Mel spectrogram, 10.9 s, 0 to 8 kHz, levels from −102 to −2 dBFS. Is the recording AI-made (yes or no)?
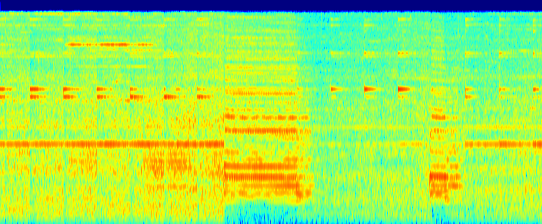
no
